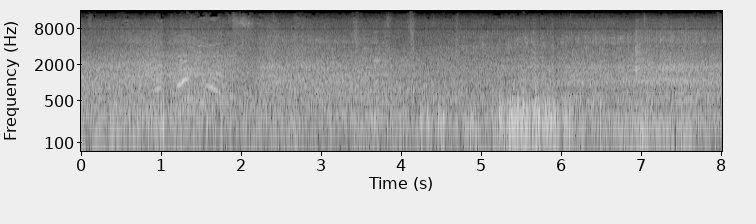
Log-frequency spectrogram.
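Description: Steady road traffic noise from passing cars and trucks on a nearby street, swelling briefly past the middle.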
